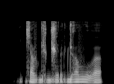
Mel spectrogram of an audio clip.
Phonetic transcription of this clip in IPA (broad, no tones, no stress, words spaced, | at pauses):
cavɖed͡ʒirɖɯɐ̯ vuɐ̯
